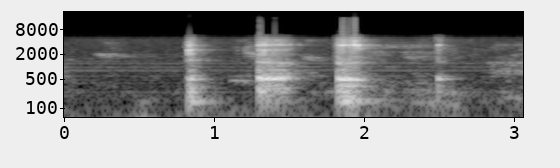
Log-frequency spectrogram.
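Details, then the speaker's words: Four short, croaky belches close together, the middle two loudest, with faint room noise, after drinking lemonade; deliberate burping. "hello guys i'm gonna do another burp video"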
